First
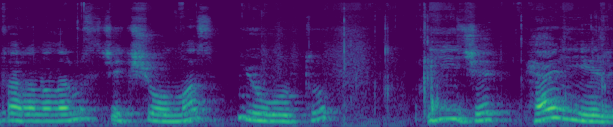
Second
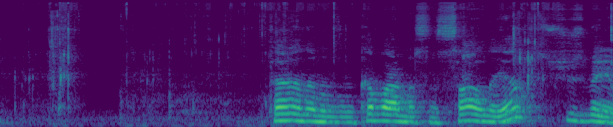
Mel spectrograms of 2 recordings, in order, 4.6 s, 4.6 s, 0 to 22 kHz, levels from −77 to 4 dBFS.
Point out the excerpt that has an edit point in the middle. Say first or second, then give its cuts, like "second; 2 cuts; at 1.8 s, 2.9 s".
first; 1 cut; at 1.8 s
